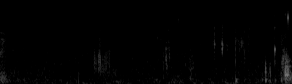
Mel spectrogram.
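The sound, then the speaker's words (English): Soft mouth sounds of someone sipping 90-proof bourbon whiskey from a glass: quiet slurps and wet clicks that grow busier toward the end, with no talking. “Ah, just a nice little swig there.”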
